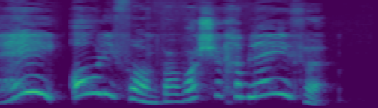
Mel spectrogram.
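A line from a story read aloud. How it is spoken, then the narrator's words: Calling to elephant. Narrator (Dutch): Hij riep naar de olifant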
